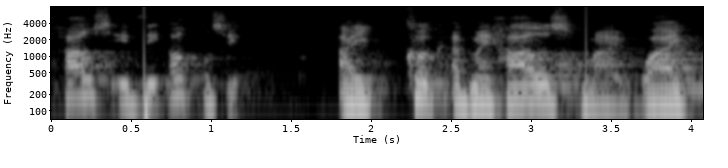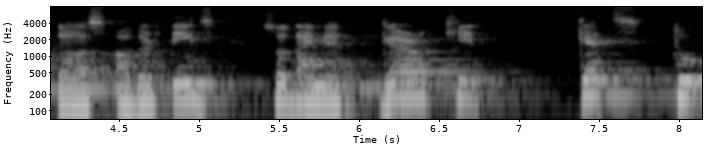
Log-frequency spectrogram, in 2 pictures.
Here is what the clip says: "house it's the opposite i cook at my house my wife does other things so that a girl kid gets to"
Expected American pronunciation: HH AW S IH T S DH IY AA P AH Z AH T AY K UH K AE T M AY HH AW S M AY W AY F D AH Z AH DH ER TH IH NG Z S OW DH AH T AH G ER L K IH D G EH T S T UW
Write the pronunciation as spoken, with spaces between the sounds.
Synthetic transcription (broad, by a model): HH AW S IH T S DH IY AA P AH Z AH T AY K UH K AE T M AY HH AW S M AY W AY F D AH S AH DH ER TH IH NG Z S OW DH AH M AH G ER L K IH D G EH T S T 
